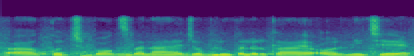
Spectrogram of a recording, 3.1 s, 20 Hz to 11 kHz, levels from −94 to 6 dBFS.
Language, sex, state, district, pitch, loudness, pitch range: Hindi, female, Maharashtra, Mumbai Suburban, 175 Hz, -12 LUFS, 170-180 Hz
